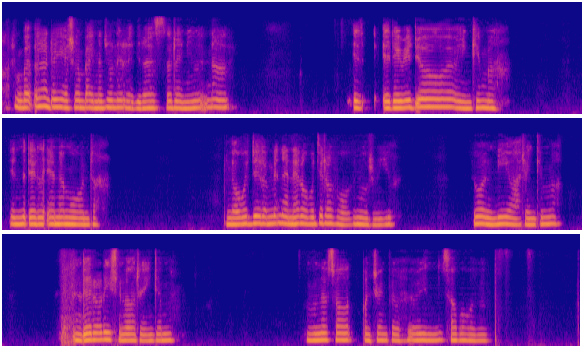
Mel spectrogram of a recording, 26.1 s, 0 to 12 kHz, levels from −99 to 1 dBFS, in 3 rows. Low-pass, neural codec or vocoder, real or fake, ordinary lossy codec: 7.2 kHz; codec, 16 kHz, 1.1 kbps, Voila-Tokenizer; fake; none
